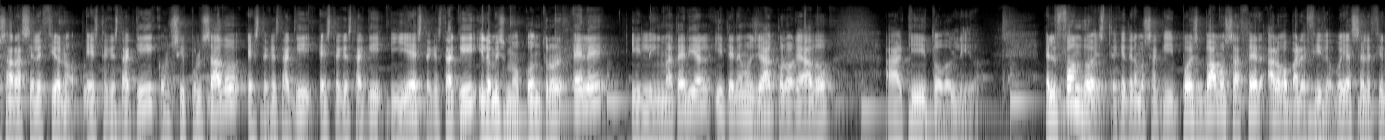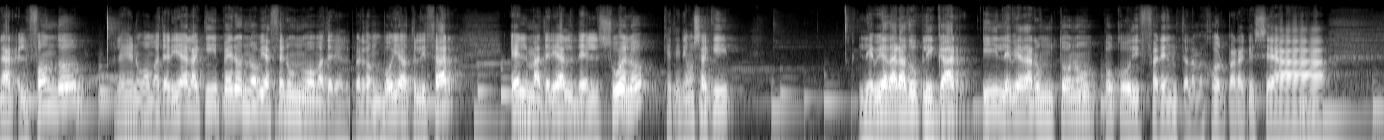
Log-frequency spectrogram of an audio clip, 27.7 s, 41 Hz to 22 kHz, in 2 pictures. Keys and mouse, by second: 0.3 right click, 2.1 shift+right click, 3.0 shift+right click, 3.8 shift+right click, 5.6 ctrl+l, 8.2 right click, 10.9 right click, 12.4-20.0 drag, 22.8 click, 23.9 click.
